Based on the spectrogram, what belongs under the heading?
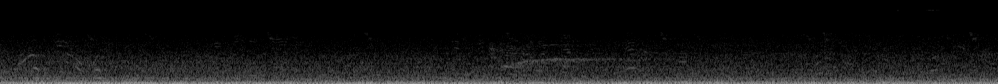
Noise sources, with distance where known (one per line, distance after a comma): unidentified alert signal, far
person or small group talking, far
